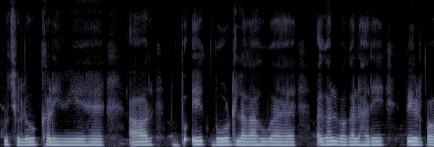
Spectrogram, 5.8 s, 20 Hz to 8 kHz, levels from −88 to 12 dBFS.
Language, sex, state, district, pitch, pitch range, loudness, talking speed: Hindi, male, Chhattisgarh, Sukma, 165 Hz, 160-170 Hz, -25 LUFS, 165 wpm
